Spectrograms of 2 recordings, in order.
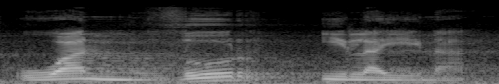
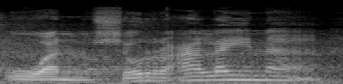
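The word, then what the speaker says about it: وَانْظُرْ: Tapi ada sementara orang membacanya wansur alaina. Ini fatal. Kalau nasoro ala itu artinya mengalahkan. Kalau dia bilang warhamna wansur alaina, kasihani kami, kalahkan kami.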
